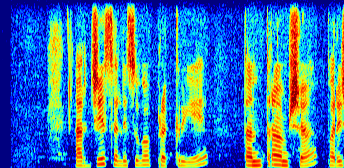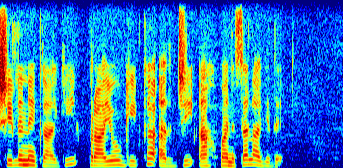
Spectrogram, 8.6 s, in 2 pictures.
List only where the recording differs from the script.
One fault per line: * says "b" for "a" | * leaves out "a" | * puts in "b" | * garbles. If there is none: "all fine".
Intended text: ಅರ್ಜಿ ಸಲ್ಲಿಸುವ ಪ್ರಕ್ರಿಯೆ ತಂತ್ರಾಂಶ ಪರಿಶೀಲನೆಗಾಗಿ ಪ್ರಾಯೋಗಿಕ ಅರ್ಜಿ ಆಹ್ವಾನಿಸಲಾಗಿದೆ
all fine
